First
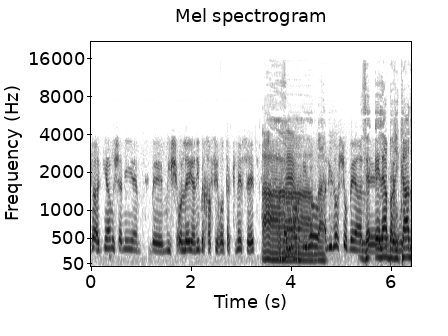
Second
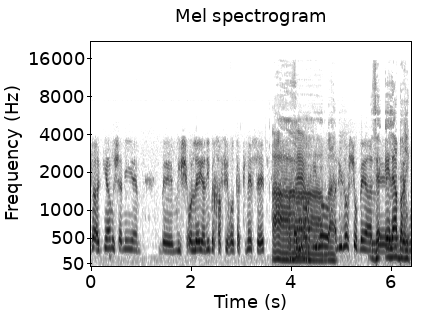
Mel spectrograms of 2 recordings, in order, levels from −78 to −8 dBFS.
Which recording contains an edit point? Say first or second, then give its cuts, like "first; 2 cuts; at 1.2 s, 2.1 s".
first; 1 cut; at 1.1 s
